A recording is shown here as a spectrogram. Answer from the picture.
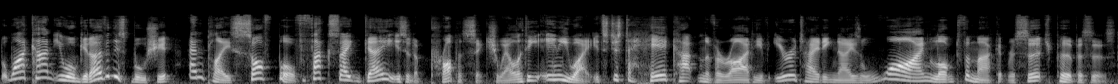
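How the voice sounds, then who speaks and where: A man talks at a fairly quick pace with hardly any pauses. His fairly high voice has vocal fry and very wide pitch swings. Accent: Australian. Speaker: podcast host. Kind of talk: monologue commentary. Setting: recorded at a party.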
